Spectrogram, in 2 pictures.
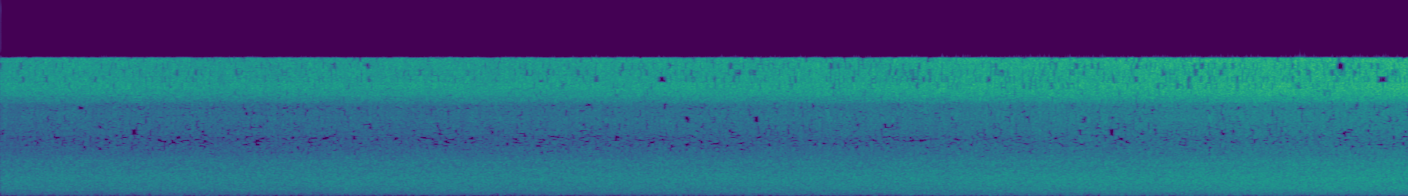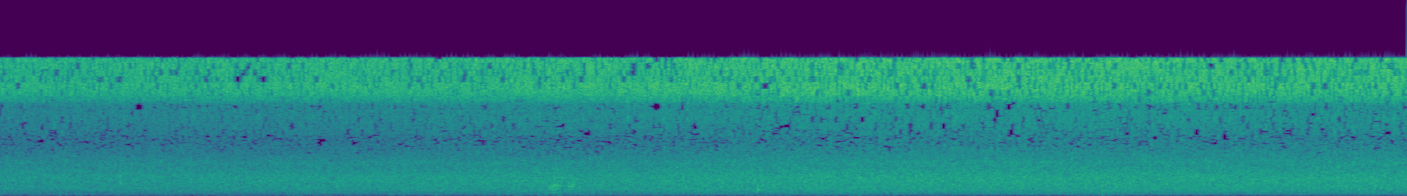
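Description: Steady rush of a waterfall and its rocky stream, growing gradually louder as it is approached.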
